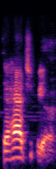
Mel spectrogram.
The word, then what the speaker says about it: Tehachapi: to if I say it right, Tehachapi Pass, Tehachapi, thank you. Yeah. Tehachapi, the Cajon Pass.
